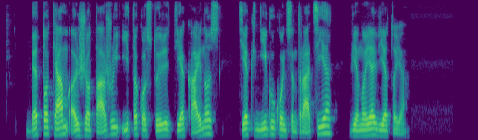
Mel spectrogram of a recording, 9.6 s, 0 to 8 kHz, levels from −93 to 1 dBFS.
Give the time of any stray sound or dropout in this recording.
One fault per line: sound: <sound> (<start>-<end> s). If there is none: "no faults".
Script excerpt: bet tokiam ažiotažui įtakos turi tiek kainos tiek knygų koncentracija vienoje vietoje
no faults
